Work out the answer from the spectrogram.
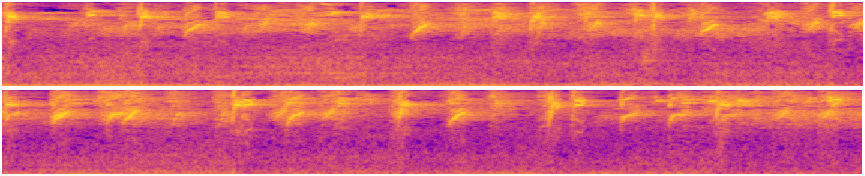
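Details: European goldfinch singing a dense, nonstop run of high, bright twitters and tinkling chirps, fast and jumbled, with no other sounds.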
